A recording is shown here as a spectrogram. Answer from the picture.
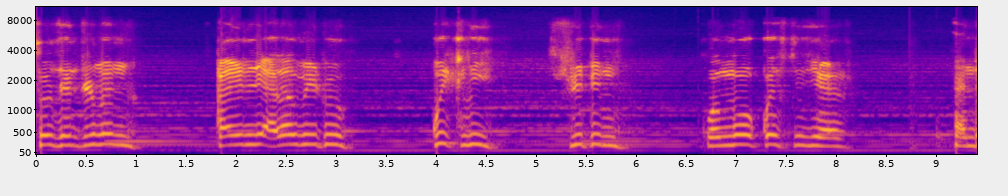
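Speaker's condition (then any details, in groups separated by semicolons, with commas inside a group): Cerebral palsy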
